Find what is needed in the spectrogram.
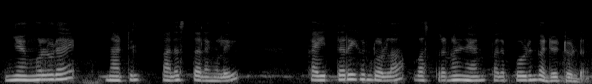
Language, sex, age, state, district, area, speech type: Malayalam, female, 30-45, Kerala, Idukki, rural, spontaneous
